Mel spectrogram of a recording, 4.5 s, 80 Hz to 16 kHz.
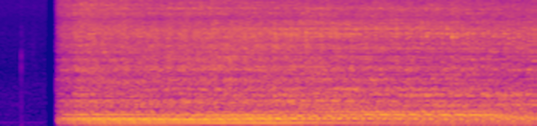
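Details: Audi S4 2.7 bi-turbo forged engine in a Porsche Boxster, after replacing a bad lifter; a cold-start rattle, possibly piston slap, fades after about a minute into a steady, even, healthy idle with no lifter tick.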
